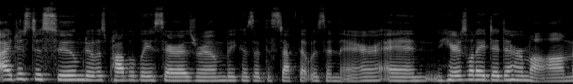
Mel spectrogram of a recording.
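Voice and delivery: ordinary talk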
